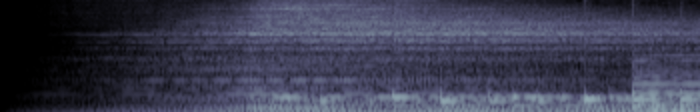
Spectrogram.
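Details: Electronic ambient music fades in, then settles into sustained synth chords under a repeating plucked melody; no animal sound.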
